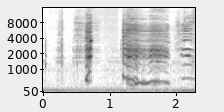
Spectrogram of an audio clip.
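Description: A person gasps sharply once, then lets out a high, wavering squeal of stifled laughter, over a steady low hum.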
